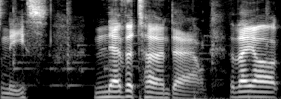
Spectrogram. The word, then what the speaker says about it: Nice: missing on this one nice biscuits not nice they've got nice written on them but they're pronounced nice never turn down they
